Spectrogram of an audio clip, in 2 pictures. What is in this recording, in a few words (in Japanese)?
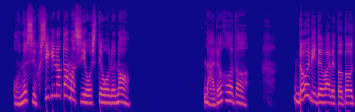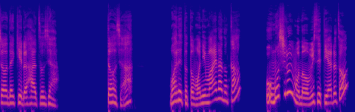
ロリ（年齢不詳）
